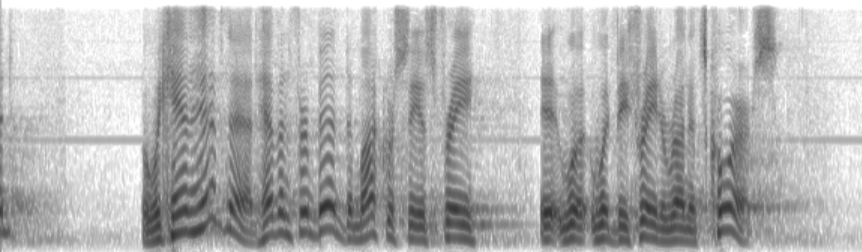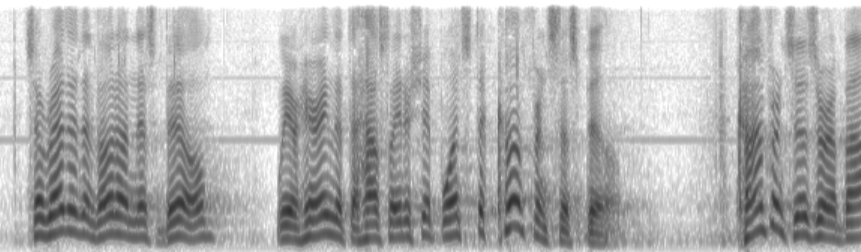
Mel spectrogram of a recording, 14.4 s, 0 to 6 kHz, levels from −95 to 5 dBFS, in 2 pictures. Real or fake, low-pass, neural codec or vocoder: real; 5.4 kHz; none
